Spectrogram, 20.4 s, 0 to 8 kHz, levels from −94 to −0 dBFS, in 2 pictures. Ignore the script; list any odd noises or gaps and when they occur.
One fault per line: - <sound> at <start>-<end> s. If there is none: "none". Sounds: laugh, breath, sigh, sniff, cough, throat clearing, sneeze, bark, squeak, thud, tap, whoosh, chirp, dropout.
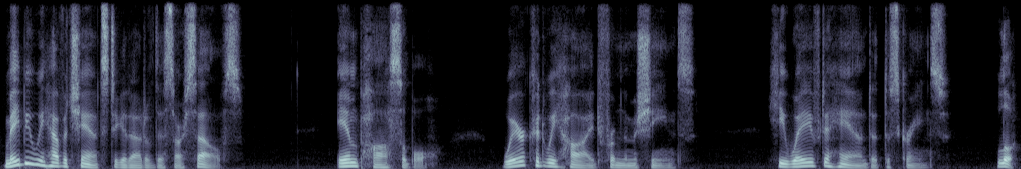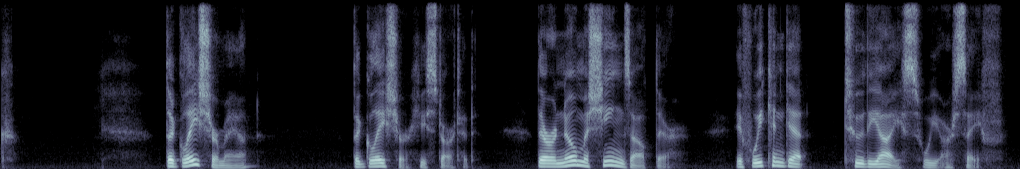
none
